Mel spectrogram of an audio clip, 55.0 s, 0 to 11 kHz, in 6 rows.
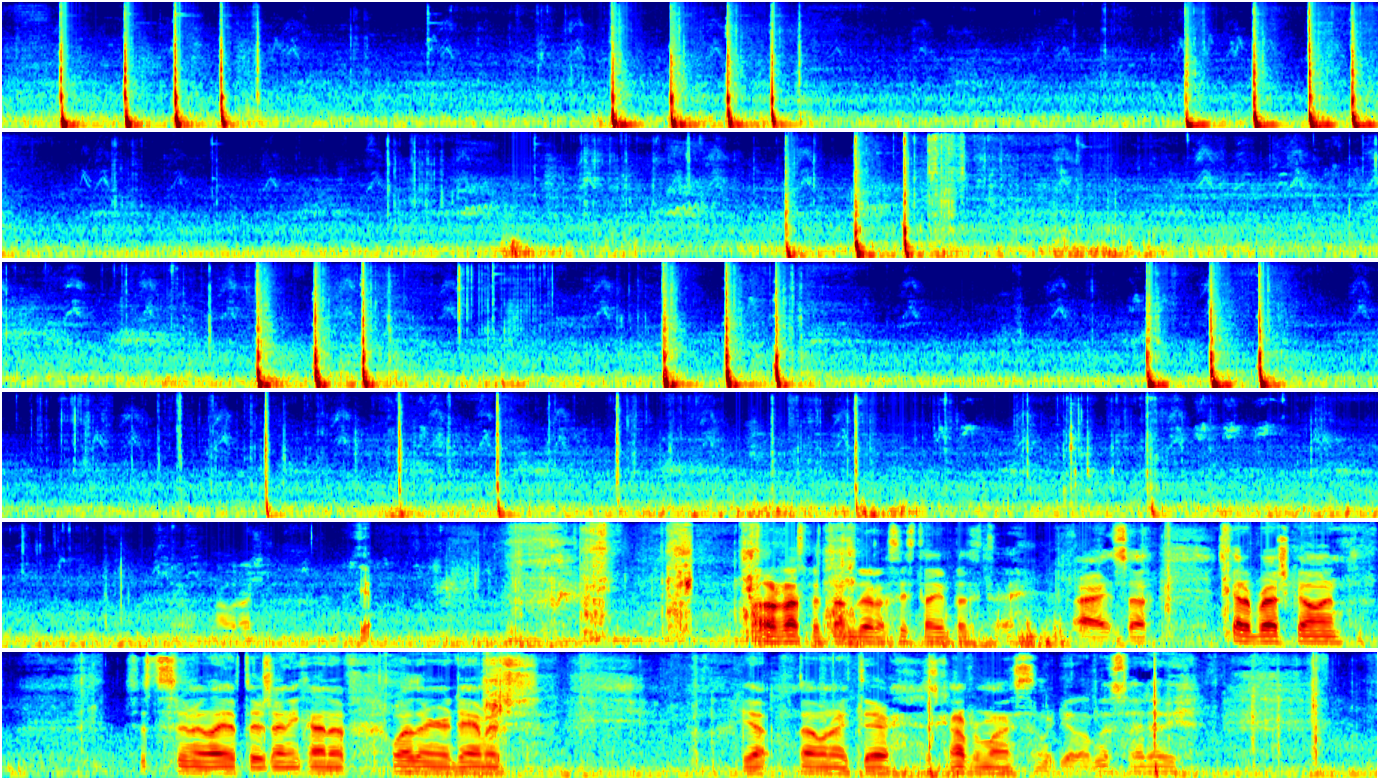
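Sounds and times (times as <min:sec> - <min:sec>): hammer striking nails: 0:00.4 - 0:01.8, 0:04.0 - 0:05.4, 0:07.9 - 0:09.3, 0:14.4 - 0:15.6, 0:20.0 - 0:21.2, 0:22.7 - 0:23.9, 0:26.0 - 0:27.0
hand tool knocking on shingle roof: 0:00.4 - 0:01.8, 0:04.0 - 0:05.4, 0:07.9 - 0:09.3, 0:14.4 - 0:15.6, 0:20.0 - 0:21.2, 0:22.7 - 0:23.9, 0:26.0 - 0:27.0.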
